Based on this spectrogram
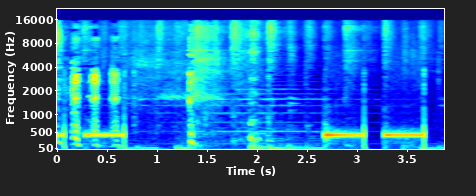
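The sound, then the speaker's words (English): A phone call being placed to someone's mum: a few quick electronic tones, a short muffled pause, then two long, steady ringback tones in a row, clear as the line rings out. “Let's ring her and see if she'll go on Farmer Wants a Wife like Stav has suggested.”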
